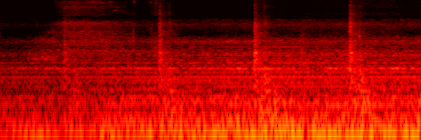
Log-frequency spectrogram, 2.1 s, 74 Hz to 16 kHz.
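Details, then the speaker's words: Chinese 5 kW diesel heater on kerosene via 240V-to-12V transformer, startup ramp toward pump rate about 5.3 Hz at 8°C: sharp pump ticks about twice a second over low fan hum, quickening; normal startup. "the pump's getting quicker I don't know if you can hear that but the pump's getting quicker the Fan's getting uh quicker so it's it's pumping more air"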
